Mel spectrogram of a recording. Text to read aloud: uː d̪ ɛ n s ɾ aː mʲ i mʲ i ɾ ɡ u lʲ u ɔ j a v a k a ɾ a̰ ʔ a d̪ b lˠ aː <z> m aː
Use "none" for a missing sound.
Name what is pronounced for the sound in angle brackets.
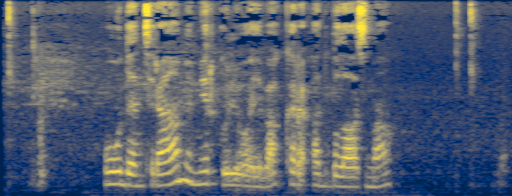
z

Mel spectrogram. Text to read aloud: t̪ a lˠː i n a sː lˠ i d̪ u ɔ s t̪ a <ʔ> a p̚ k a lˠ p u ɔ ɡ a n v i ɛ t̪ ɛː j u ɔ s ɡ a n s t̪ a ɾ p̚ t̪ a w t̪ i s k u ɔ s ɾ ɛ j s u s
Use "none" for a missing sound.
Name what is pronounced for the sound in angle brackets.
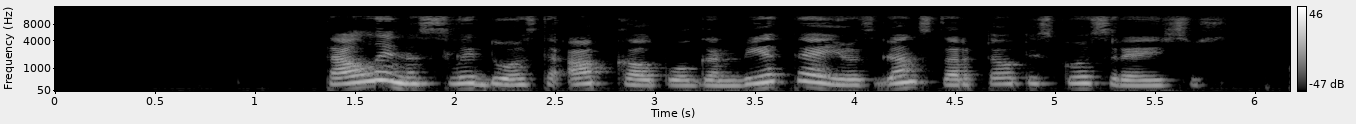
ʔ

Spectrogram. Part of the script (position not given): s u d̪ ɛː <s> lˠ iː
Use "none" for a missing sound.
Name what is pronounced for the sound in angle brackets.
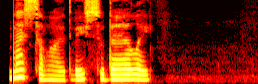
none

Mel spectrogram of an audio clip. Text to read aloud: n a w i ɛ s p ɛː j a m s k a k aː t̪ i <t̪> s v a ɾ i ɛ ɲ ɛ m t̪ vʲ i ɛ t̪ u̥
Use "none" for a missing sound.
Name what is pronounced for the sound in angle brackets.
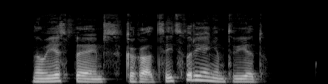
t̪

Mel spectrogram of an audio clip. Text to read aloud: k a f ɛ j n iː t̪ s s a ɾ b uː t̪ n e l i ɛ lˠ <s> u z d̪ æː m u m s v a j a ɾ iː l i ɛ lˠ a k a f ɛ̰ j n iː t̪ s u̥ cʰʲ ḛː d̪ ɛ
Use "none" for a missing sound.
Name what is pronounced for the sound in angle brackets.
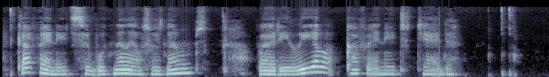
s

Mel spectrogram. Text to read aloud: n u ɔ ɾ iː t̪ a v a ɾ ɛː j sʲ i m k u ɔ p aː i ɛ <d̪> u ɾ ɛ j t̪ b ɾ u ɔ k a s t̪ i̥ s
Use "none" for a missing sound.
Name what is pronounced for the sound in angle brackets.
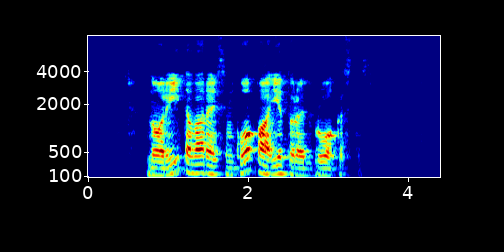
t̪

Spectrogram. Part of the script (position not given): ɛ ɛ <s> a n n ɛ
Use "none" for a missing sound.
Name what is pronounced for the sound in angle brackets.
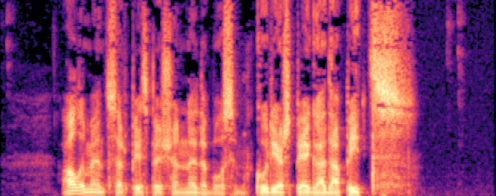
ʃ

